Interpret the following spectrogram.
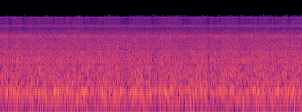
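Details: Kearney & Trecker milling machine making its first chips after restoration: a steady cutting roar with a low rhythmic pulse about every two-thirds of a second. The owner suspects a very small, undetectable bend in the arbor and says it will do fine.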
